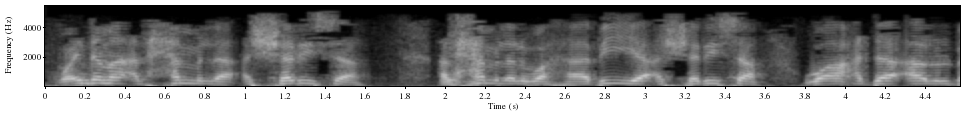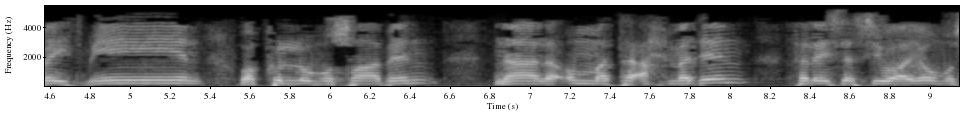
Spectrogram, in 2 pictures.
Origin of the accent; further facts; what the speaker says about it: Yemen; سعر الدقيق والقمح عندنا في اليمن ما تقلش عن 300 ريال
